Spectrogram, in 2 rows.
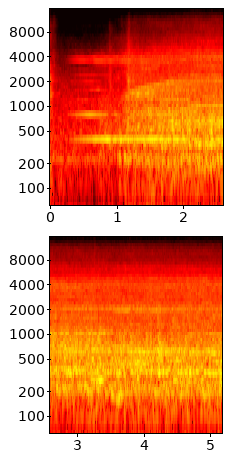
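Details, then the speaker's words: Northwood Nash 25C RV slide-out retracting after a rotted floor replacement: a steady whir comes up quickly and holds even, with no labouring or dropping pitch. It is still slowish but slightly faster, with no strain heard; the motor runs freely. "It's still slow. I don't know. It is a little faster, I guess. I don't hear the strain."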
